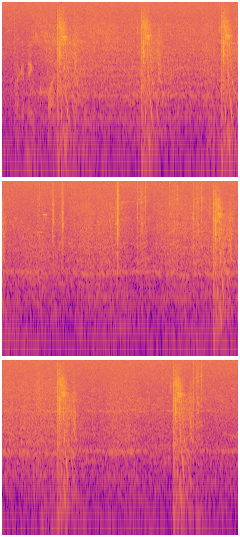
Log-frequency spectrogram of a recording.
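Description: A rifle fires sharp single shots now and then.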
